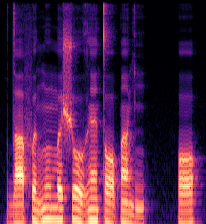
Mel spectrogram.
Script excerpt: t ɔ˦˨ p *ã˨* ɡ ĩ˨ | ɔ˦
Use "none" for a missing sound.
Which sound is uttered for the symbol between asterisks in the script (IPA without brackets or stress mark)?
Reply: ã˦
